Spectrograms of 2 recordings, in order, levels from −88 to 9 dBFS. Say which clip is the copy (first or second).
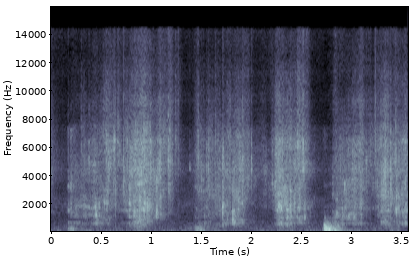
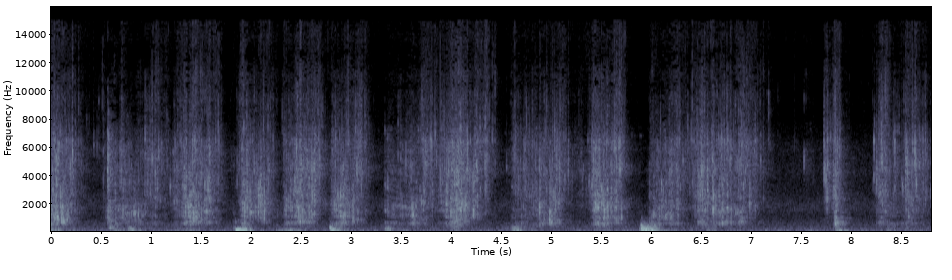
first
